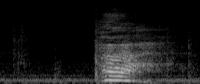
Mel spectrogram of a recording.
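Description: A man's voiced sigh about a second in, falling in pitch and breathy.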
